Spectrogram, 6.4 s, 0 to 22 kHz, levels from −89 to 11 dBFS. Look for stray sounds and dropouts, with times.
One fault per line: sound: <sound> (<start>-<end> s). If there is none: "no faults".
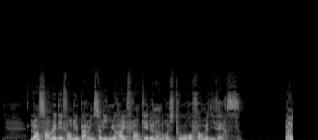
sound: laugh (5.7-5.9 s)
